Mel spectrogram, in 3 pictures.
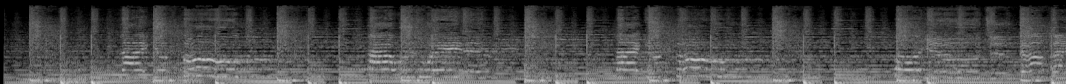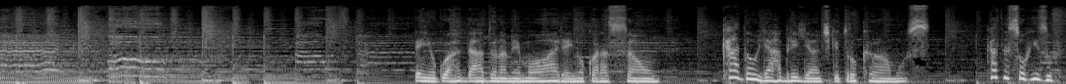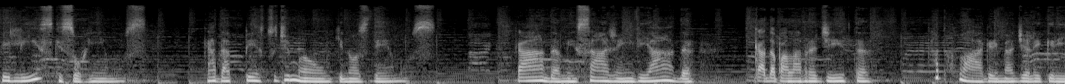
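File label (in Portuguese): dia dos pais esposa, marido voz feminina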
